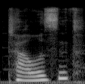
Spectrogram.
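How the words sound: It is pronounced like German 'Tausend'. "it's thousand in Germany"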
